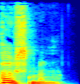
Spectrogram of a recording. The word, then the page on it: postman: British English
